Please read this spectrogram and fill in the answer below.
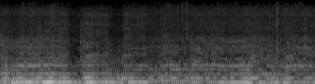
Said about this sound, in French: Qui vous a invité ici ? Satanée mouche, quittez ma tartine et promptement encore, ou il vous en cuira.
